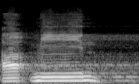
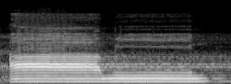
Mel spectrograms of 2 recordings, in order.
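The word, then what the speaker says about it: آمين: ini artinya jujur terpercaya Nah kalau alifnya panjang mimnya panjang ini baru benar Nah jadi yang saya contohkan bacanya amin amin Nah jadi huruf alifnya itu panjang mimnya juga panjang itu artinya Allah mengabulkan doa ataupun Ya Tuhan kabulkanlah doa kami jadi jangan sampai kita salah untuk mengucapkan kalimat Amin saudara dan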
